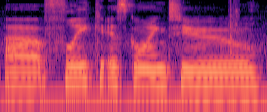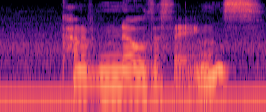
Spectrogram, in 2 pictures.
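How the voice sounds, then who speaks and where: A woman's voice: mid-range voice, extremely slow, rough recording. A woman chatting casually as a player in an online tabletop roleplaying session. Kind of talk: casual chat. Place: indoors, online call with stream. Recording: faint background noise.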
